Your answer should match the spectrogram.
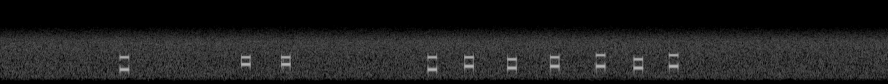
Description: DTMF, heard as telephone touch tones, dialled by hand, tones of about 90 ms. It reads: 2 00 2848949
